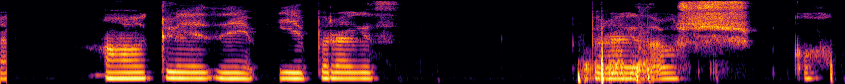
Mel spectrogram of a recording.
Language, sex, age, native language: Icelandic, female, 11, Icelandic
